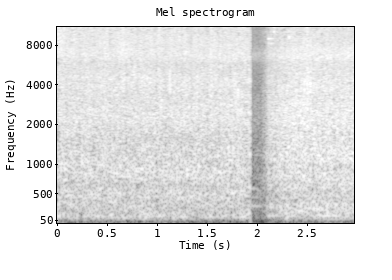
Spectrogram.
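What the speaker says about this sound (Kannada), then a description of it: "ಹೊರಗಡೆ ಸಿಕ್ಕಾಪಟ್ಟೆ ಮಳೆ ಇದೆ." Heavy rain pours down outside in steady, dense broadband hiss, near and loud, with a brief dip in level partway through before the downpour resumes.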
